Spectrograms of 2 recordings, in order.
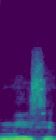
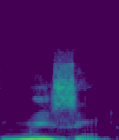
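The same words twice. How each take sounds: First: Said in the usual way. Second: "missing" said as misi plus a closing n; added final n. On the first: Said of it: "en vez de decir misi". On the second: Shown as a demonstration. Teacher showing the possessive, final n added. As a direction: close "missing" on a nasal n sound. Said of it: "dices missing".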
